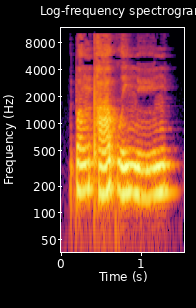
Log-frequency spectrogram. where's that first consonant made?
lips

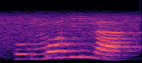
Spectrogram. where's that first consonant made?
lips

